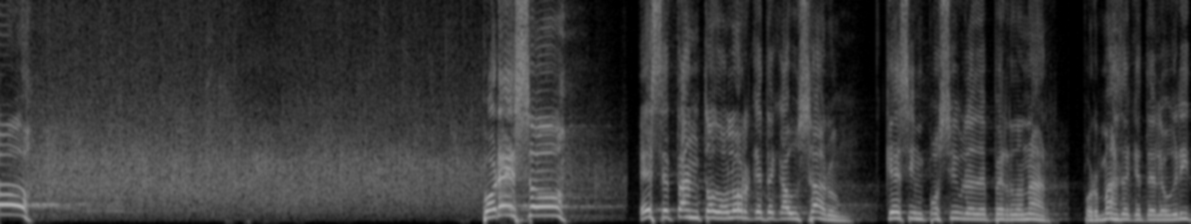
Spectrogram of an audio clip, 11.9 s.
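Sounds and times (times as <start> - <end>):
audience applauding: 0.0 - 6.3
speech: 0.2 - 0.4, 4.8 - 5.8, 6.4 - 11.9.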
